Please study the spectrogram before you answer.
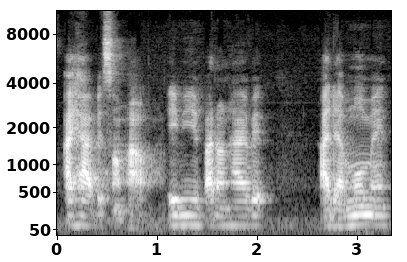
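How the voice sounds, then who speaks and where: A young man with a Liberian accent, a guest musician chatting casually in an interview, relaxed and quick to laugh. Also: sits low. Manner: relaxed, laughs often, restarts words.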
